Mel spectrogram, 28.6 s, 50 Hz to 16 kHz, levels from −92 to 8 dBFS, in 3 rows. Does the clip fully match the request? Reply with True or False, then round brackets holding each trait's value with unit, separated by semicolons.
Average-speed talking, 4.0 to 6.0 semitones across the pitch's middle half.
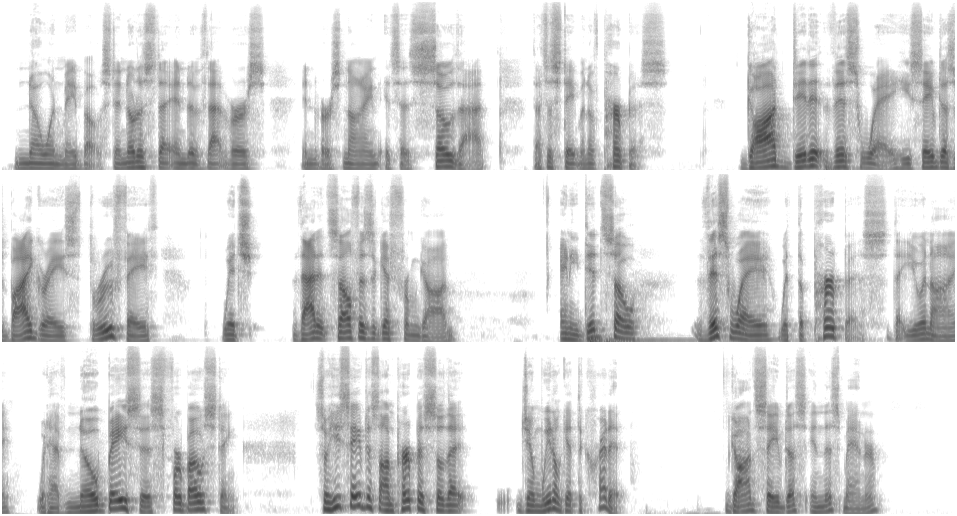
True (170 wpm; 5.2 semitones)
